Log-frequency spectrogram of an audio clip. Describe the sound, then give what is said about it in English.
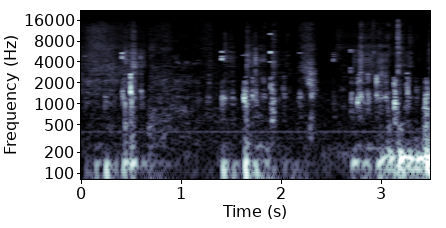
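Soft, irregular clatter of computer keyboard typing as someone looks up a number, quick bursts of clicks with brief pauses between them, over a low steady rumble; no one speaks. “Sorry, you're going to hear my keyboard while I look it up.”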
